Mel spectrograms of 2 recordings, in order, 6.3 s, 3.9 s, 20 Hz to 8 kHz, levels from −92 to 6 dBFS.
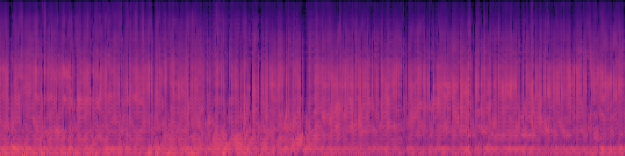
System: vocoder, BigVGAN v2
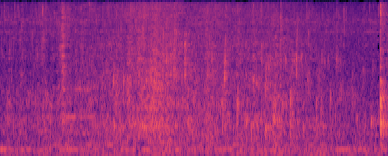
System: none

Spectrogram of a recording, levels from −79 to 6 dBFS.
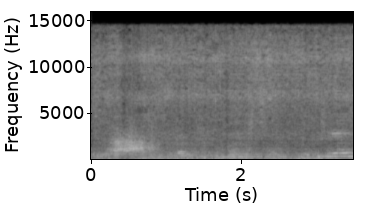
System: codec, SNAC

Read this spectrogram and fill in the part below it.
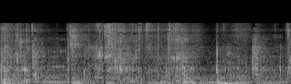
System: codec, SNAC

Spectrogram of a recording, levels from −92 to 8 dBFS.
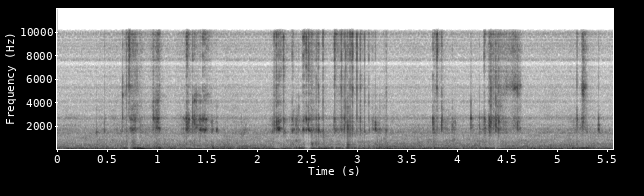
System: codec, SNAC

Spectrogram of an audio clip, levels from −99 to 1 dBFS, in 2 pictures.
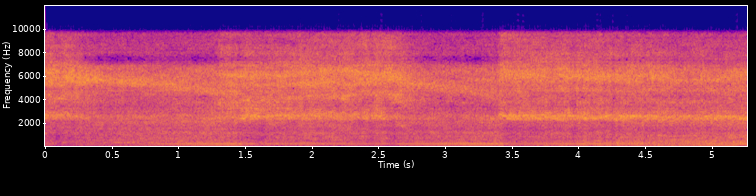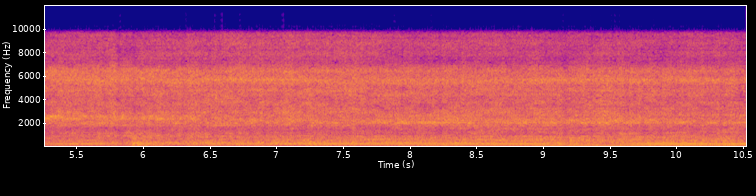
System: autoencoder, DAC-VAE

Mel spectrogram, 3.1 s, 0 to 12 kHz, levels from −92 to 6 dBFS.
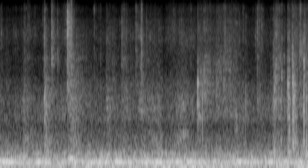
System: none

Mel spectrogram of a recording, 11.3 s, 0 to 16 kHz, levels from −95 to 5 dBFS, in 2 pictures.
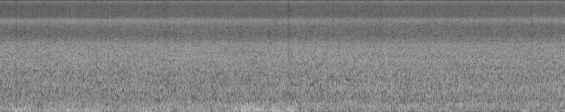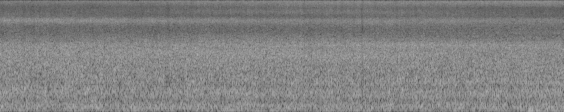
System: none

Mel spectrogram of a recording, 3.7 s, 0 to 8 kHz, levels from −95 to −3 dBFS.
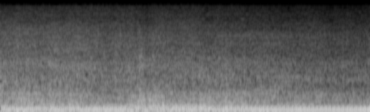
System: codec, SNAC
